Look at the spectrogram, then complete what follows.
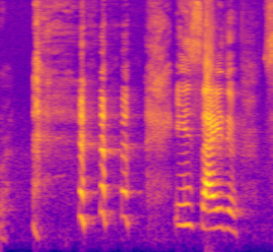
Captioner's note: laughs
